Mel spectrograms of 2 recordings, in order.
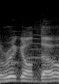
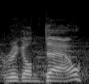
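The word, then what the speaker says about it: Rigondeaux: he's talked about fighting rig on though or as he's correctly pronounced with the uh spanish accent rig on dao and two absolute geniuses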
